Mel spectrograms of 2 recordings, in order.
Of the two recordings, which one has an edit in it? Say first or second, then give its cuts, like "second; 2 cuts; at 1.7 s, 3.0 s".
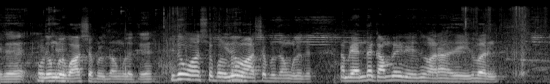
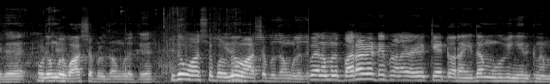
second; 1 cut; at 3.1 s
